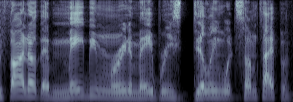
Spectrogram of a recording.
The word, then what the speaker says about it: Mabrey: Now, as far as Marina Mabrey, bro, Mabrey, not Mobley.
